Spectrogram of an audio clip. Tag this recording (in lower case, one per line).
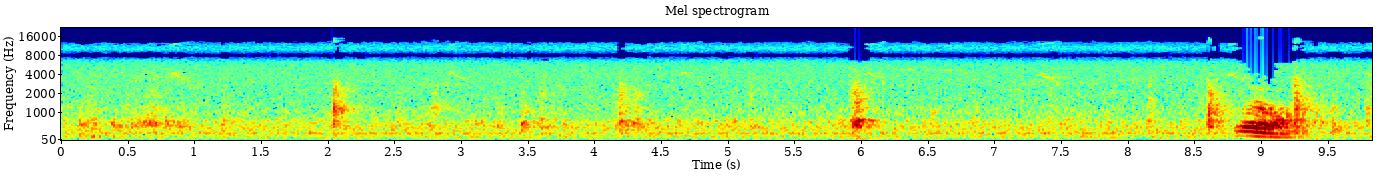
speech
